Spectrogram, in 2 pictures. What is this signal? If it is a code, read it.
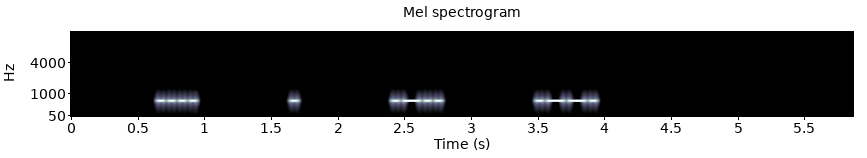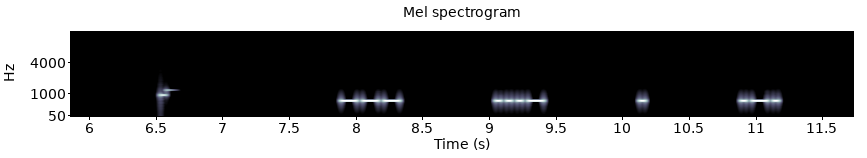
Morse code, heard as a keyed tone, about 30 wpm, spaced as for 10 wpm, 690 Hz. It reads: HELP OVER
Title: 6x Character Spacing - Top 300 Words - 30wpm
